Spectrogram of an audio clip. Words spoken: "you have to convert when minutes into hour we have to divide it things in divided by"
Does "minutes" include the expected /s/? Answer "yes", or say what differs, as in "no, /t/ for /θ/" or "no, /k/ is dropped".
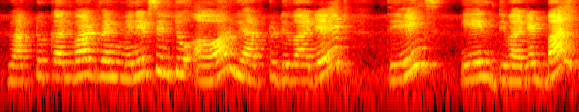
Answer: yes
